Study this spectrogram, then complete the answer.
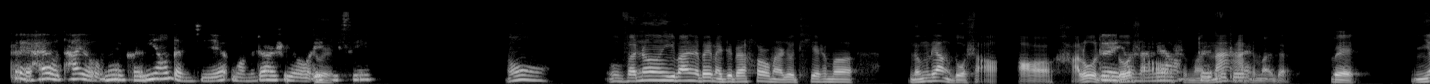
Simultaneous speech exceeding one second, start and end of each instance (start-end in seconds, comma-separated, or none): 11.0-12.5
